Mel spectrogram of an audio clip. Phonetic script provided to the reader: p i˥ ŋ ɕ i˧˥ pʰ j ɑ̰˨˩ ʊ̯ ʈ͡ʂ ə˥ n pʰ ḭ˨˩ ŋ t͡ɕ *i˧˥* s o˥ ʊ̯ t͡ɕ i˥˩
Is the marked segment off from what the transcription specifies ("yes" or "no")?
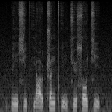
yes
